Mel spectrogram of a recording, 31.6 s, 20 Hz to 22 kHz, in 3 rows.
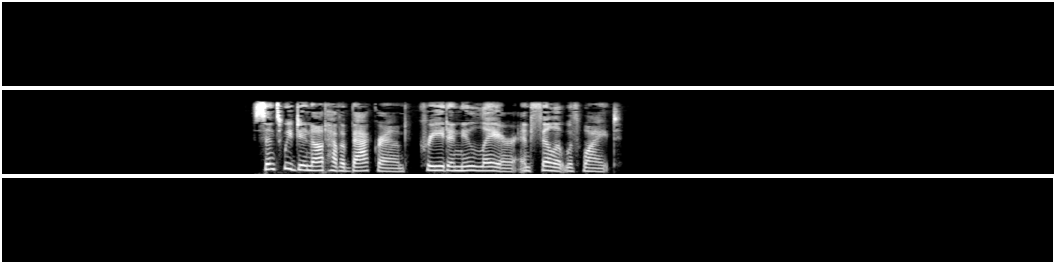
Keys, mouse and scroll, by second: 2.4 ctrl+click, 9.2 click, 10.8 click, 14.4 click, 16.2 click, 24.0 click, 24.0 click, 26.3 click, 30.3 click.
